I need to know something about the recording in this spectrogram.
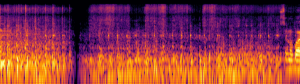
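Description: Small fishing boat's outboard motor idling, a steady low drone with a light regular ticking about four times a second. The sound drops out briefly about a second and a half in, then resumes.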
